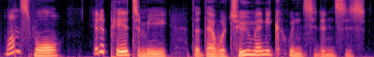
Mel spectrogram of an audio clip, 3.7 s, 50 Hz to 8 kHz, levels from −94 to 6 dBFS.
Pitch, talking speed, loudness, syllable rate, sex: 150 Hz, 190 wpm, -17 LUFS, 6.4 syllables/s, male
